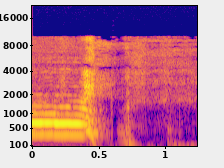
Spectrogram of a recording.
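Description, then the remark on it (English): A small dog lets out a short, high, steady-pitched howl that breaks off into a brief whimpering yelp, then fades into faint trailing whines, loud. “Need a dog? Does anybody want a dog? They're cute. They're little.”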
